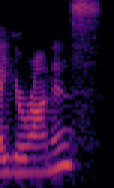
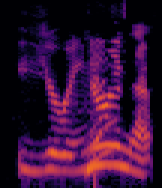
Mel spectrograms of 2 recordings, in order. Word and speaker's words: Uranus: People say, what do they say? Uranus? Uranus. Uranus. I call it Uranus. That's not how my 8-year-old son calls it. Yeah. Everyone joked right away. I'm like, this is how I pronounce it.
